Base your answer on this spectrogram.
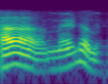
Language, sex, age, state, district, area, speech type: Gujarati, male, 30-45, Gujarat, Anand, urban, conversation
